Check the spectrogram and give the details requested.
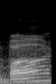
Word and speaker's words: Baugh: How was the last name pronounced? Baugh, B-A-U-G-H.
